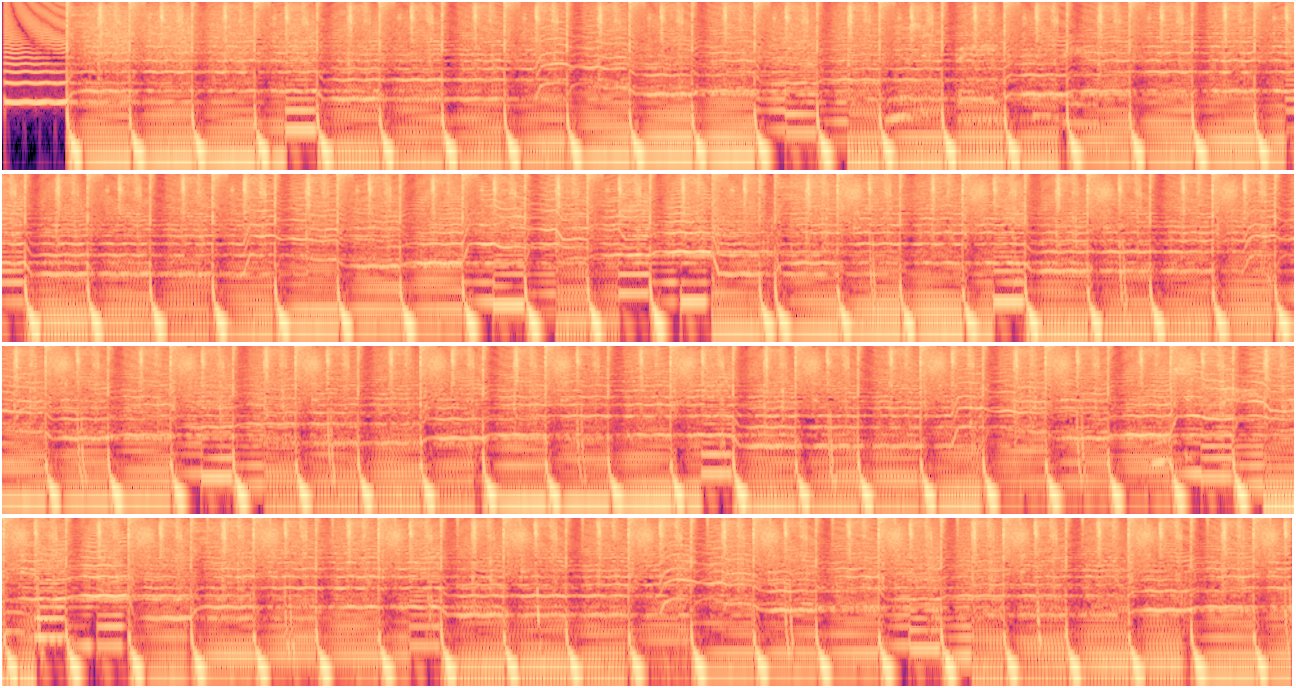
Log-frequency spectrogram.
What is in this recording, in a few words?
Crazy Bass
